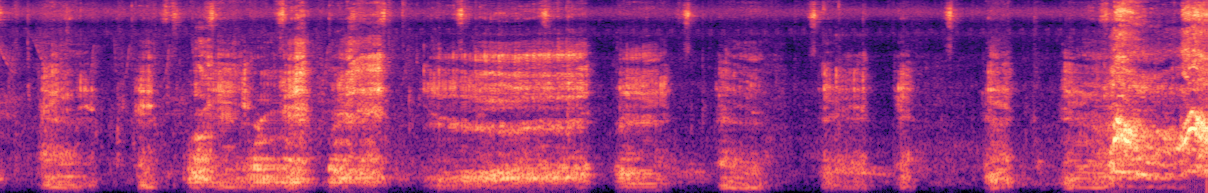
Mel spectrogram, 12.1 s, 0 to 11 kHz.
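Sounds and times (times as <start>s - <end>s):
pigs grunting: 0.4s - 12.0s.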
